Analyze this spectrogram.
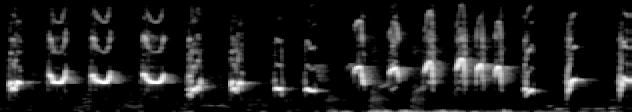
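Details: Greater green leafbird, lure song for stirring rival birds to answer: clear looping whistles repeated about twice a second, shifting to higher flat whistled notes, faint low background rumble.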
